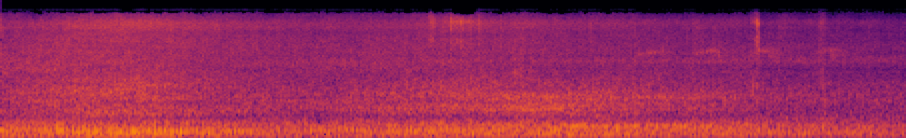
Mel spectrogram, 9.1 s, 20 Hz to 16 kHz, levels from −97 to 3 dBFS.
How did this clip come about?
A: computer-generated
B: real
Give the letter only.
A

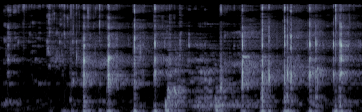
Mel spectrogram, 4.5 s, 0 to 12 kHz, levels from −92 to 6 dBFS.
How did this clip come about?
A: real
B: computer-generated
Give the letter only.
B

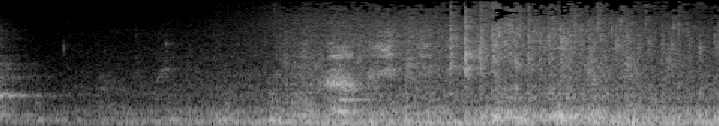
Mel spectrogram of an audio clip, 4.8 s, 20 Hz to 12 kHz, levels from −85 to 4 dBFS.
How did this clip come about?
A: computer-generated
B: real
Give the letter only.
B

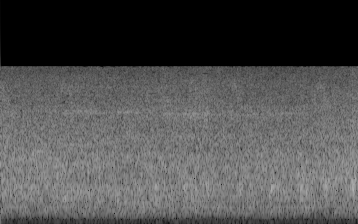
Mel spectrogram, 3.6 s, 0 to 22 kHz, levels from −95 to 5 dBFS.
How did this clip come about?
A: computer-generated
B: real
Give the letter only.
B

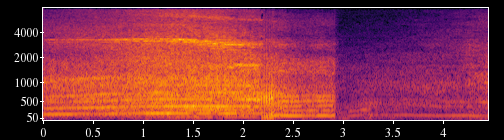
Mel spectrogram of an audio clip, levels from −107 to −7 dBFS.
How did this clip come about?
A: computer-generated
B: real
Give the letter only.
A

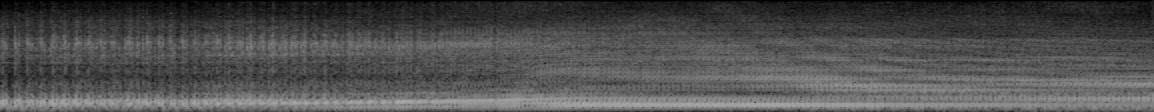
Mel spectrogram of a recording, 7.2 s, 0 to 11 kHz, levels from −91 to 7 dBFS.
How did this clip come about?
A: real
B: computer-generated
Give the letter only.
A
